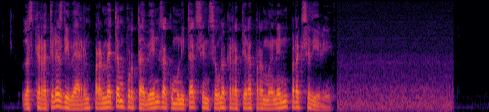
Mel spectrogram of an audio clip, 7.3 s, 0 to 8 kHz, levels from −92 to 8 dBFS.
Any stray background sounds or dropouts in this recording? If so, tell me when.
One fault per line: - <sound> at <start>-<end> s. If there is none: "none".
none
